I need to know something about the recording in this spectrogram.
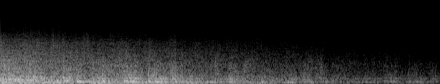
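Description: Low rumble of a thunder-like sound effect closing a hip-hop track, fading steadily.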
